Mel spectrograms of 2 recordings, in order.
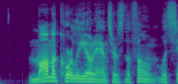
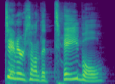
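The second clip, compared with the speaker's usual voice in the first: higher, louder, clipped; tight anger; 9 semitones higher, 6 dB louder than usual. Acted. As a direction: hold the fury in. Connie confronts Carlo.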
